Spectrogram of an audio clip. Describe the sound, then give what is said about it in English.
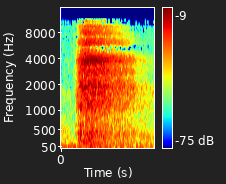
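A single deep inhale through the nose pressed into hair, a long airy, hissing breath that swells quickly and then tapers over more than a second, alone without talk. “I press my nose into your hair and inhale deeply.”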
